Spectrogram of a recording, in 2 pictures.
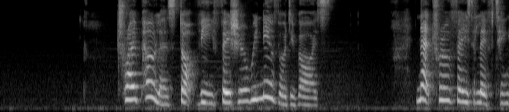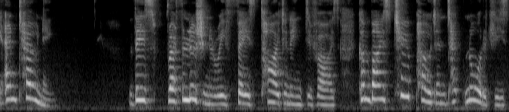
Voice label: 英式英语－广告词

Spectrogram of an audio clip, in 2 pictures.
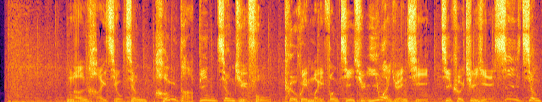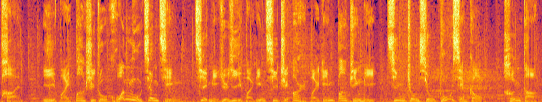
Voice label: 广告 大气 房产; 滨江

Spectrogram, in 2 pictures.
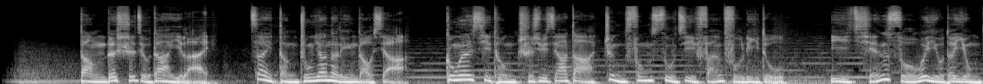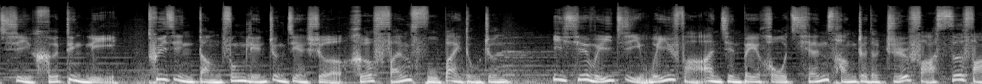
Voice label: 党建解说 刚正不阿; 反腐题材

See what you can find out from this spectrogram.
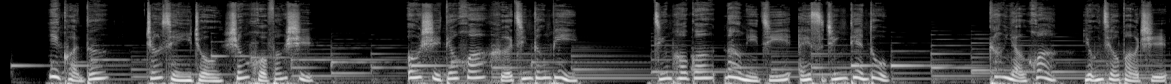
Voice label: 淘宝广告灯具

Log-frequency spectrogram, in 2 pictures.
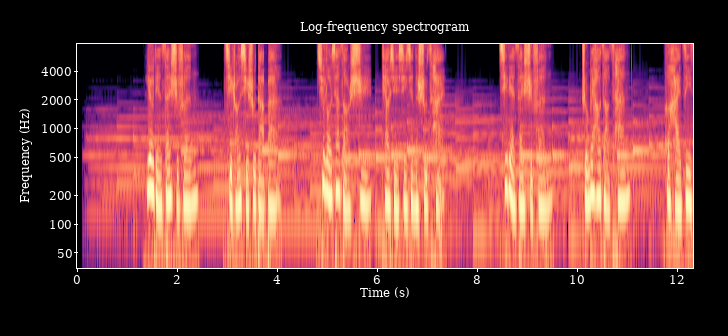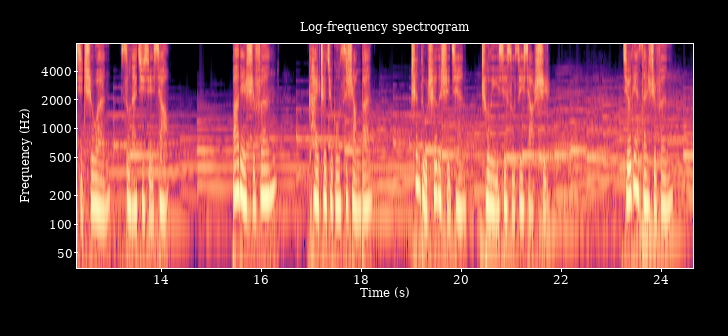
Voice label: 走心旁白; 她的一天

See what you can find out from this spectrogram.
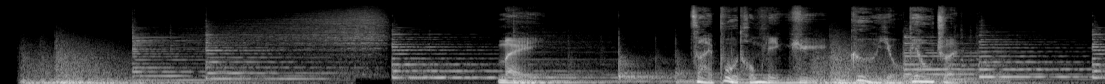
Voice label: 花生油 广告; 胡姬花花生油广告

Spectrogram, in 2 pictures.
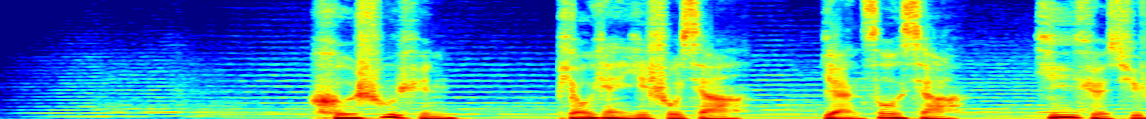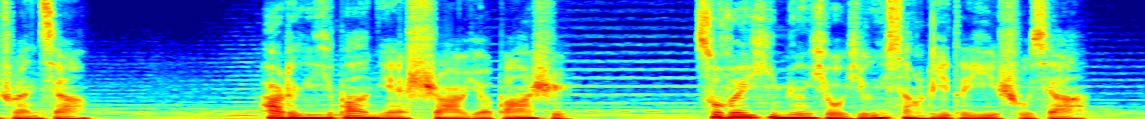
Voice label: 年轻温暖讲述

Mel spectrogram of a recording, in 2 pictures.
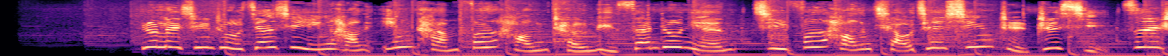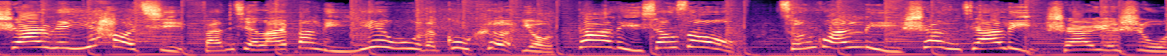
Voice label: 广告少女

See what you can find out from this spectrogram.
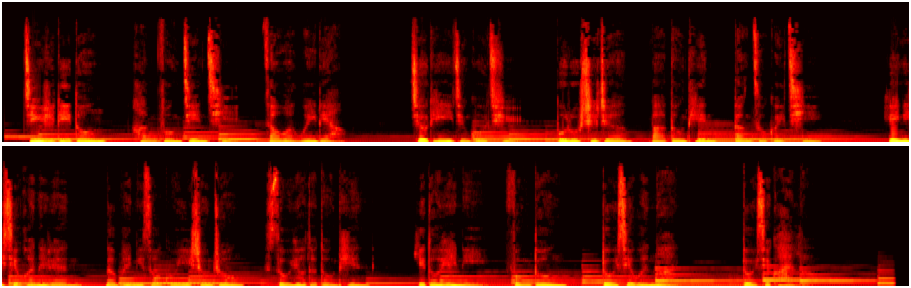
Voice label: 娓娓道来 舒缓 情感 语录

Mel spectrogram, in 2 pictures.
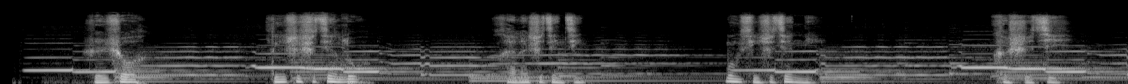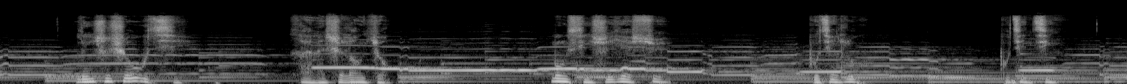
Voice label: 偏念诗向

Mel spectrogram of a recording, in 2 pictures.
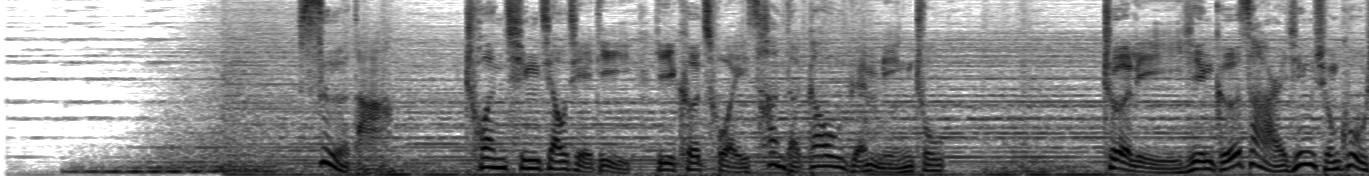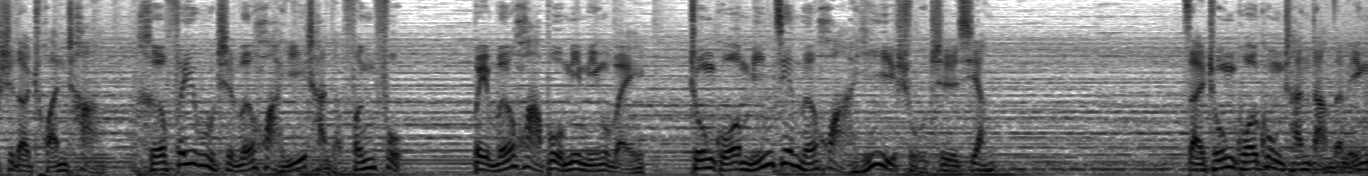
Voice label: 纪实; 色达县创建全国民族团结进步示范县

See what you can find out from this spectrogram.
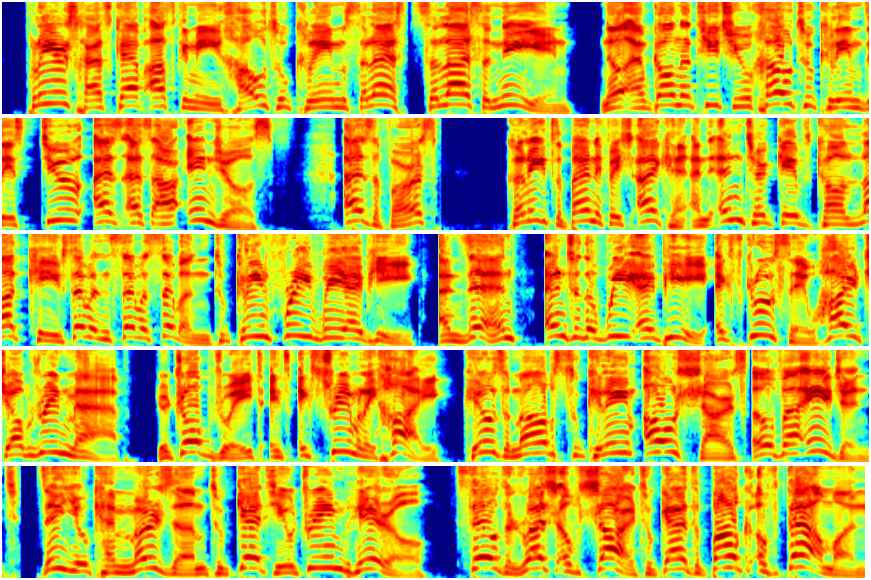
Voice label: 福利口播

